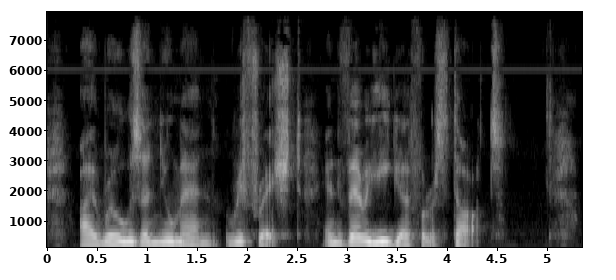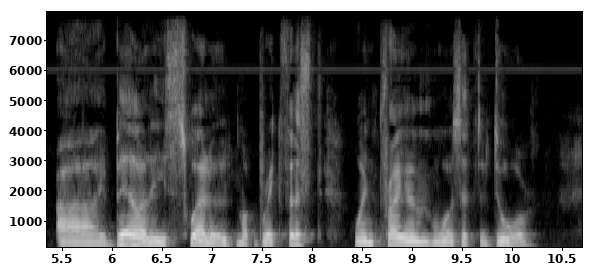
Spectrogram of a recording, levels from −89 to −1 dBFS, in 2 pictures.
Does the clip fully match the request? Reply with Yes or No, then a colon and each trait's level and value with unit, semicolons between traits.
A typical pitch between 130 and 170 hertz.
Yes: medium, 140 Hz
